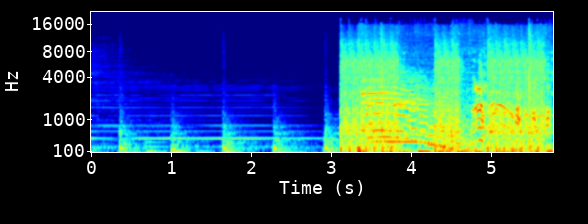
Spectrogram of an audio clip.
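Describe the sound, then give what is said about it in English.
Evenly spaced single gunshots crack over a low steady hum, then a sudden loud barrage of dense, rapid gunfire erupts, laced with whining, sweeping tones as the shootout with police intensifies, in the Jabberwocky Audio Theater drama Quorum, The Gambler's Tale. “Man, I live for shooting cops!”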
